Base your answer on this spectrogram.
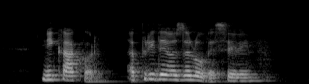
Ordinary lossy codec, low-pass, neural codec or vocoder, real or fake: none; 7.2 kHz; none; real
